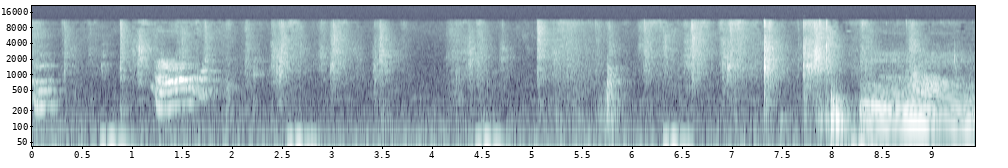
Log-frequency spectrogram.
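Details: Dog whining: a high, wavering nasal whine near the start, then scattered soft snuffles and thumps, ending in a longer whine that rises and falls with a strong tone.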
